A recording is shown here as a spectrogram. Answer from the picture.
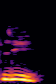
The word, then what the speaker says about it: Lei: Wie wird der Name ausgesprochen? – Laut Hörbuch Lee.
